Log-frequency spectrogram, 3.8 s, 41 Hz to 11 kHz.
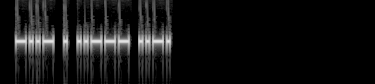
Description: Morse code, heard as a keyed tone, about 36 wpm, 700 Hz. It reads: XE2F
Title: DXCC-100 Call Signs - 4 Characters - Repeated 3x - 35wpm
